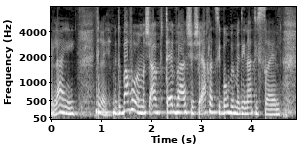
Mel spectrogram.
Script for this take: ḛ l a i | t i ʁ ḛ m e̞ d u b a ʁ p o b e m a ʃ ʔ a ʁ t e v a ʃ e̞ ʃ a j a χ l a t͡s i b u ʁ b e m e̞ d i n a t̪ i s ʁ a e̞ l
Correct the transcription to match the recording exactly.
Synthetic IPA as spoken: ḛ l a i | t i ʁ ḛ m e̞ d u b a ʁ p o b e m a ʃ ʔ a v t e v a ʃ e̞ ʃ a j a χ l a t͡s i b u ʁ b e m e̞ d i n a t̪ i s ʁ a e̞ l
